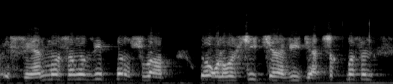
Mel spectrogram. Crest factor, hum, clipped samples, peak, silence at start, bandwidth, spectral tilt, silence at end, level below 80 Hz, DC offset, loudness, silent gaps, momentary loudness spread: 18 dB; none; under 0.1%; -8 dBFS; 0 s; 7.6 kHz; -2.5 dB/octave; 0 s; -62 dBFS; under 0.1%; -25 LUFS; none; 8 LU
